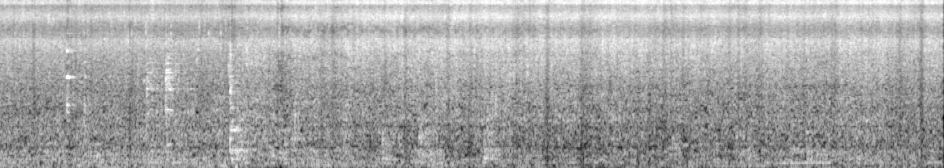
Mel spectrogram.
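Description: Sliced onions and green beans sizzling in hot oil in a kadai while being stirred with a spatula, a steady frying hiss with a few light clicks in the first couple of seconds.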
